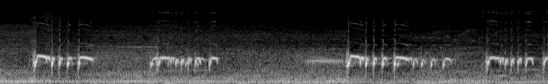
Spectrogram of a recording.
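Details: Song of a local zebra dove, used as a lure to make other doves sing and answer. Four short bursts of quick, soft cooing notes, each about half a second, separated by pauses, with faint clicks and low background hum.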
